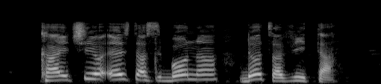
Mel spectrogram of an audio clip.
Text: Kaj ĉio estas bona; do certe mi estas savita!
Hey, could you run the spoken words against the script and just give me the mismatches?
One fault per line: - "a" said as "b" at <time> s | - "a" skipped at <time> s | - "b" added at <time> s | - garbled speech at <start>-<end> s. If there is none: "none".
- "certe mi estas" skipped at 2.6 s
